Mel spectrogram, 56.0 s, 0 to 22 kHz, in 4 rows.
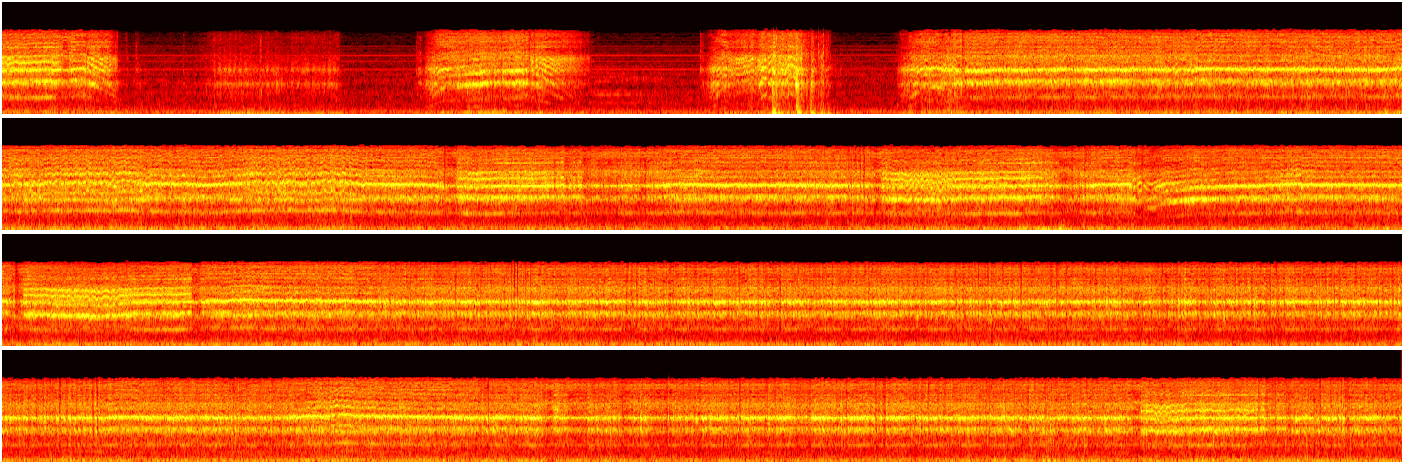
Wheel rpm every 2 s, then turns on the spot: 100, 10, 70, 10, 50, 160, 160, 160, 160, 160, 160, 160, 140, 150, 160, 160, 160, 160, 160, 160, 160, 160, 160, 160, 160, 160, 160, 160.
2-4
